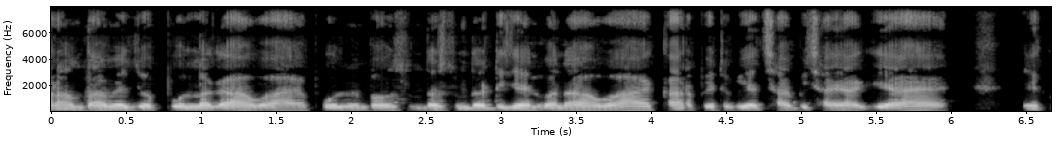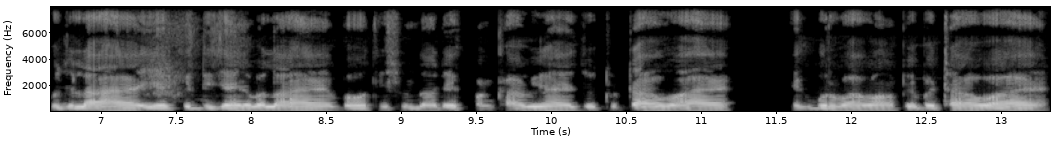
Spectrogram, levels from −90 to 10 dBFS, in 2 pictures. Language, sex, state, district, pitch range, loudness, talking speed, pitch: Hindi, male, Bihar, Saharsa, 120-125 Hz, -18 LUFS, 210 wpm, 125 Hz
